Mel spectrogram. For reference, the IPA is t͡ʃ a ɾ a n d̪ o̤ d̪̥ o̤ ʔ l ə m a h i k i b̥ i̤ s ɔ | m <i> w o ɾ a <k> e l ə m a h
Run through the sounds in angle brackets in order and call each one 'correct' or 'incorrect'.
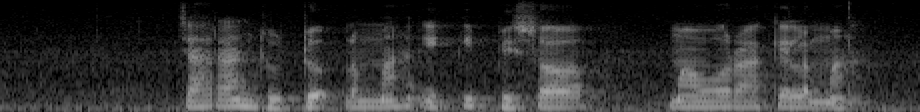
incorrect, correct

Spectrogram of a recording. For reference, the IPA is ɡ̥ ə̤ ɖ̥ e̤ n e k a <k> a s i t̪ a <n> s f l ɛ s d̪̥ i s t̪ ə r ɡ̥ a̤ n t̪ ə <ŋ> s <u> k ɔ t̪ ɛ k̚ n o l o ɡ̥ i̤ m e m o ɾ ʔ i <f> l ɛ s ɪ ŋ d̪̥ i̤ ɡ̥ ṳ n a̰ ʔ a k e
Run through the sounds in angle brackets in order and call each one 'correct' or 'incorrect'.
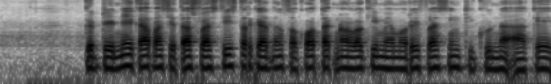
incorrect, incorrect, correct, incorrect, correct

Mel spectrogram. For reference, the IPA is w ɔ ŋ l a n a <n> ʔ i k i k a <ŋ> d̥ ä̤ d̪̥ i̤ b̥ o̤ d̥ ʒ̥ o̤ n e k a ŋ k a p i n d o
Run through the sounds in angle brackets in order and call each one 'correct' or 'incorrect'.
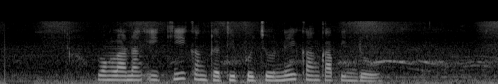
incorrect, correct

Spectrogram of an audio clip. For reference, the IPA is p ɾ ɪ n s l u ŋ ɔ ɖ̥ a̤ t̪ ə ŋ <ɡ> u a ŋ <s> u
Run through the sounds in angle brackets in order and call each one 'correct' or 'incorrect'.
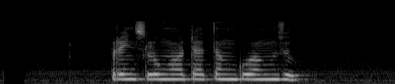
incorrect, incorrect

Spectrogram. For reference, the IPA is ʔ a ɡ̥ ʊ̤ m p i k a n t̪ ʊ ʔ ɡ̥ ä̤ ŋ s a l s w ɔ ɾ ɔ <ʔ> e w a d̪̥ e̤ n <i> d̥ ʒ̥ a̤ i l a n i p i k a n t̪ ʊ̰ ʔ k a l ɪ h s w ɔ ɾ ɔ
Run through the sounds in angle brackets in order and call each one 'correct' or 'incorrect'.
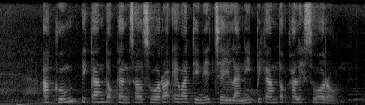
correct, incorrect

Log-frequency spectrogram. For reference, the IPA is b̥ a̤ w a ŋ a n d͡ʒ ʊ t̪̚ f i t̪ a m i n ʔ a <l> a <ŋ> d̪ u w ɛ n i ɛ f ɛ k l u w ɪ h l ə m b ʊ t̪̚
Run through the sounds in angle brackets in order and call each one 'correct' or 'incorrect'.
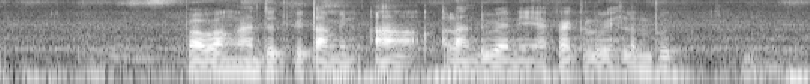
correct, incorrect

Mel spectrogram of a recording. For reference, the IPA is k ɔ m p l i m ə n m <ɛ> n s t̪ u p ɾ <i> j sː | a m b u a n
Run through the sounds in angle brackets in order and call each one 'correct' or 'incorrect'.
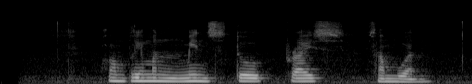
incorrect, incorrect

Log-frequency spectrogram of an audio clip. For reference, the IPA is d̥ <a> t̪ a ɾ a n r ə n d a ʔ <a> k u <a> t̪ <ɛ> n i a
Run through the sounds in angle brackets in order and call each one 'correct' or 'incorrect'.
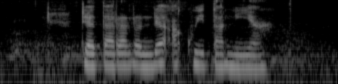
correct, correct, incorrect, incorrect

